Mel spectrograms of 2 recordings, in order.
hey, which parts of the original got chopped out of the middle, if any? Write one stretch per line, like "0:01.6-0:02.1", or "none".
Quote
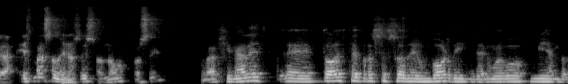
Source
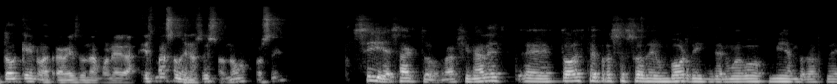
0:03.2-0:04.4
